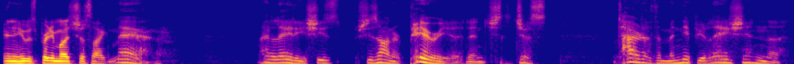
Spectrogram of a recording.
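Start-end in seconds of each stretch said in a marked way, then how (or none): 1.1-7.8 higher, softer throaty imitation of a weary man; hint of a throaty, tired mechanic-shop stranger; throaty raspy man. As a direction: lightly voice a raspy guy complaining about his lady. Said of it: "more throaty, kinda like raspy voice".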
